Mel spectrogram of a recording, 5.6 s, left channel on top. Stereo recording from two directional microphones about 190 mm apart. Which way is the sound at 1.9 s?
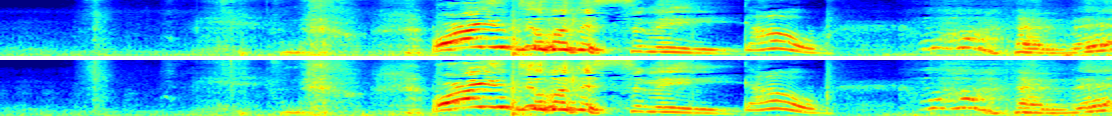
15° left (ahead or behind).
